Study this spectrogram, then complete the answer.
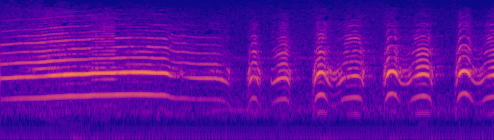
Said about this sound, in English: The coastal plain of Texas runs from the southern tip of the state to southwestern Louisiana. Here, many tropical species of birds reach the northern limit of their ranges, including this large bird of prey, the white-tailed hawk.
